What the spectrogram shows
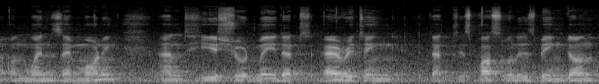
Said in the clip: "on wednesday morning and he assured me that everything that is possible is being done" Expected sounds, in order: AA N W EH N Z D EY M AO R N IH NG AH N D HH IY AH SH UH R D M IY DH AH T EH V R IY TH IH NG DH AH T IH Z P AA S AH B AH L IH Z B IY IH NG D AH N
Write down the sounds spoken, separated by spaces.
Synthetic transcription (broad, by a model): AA N W EH N Z D EY M AO R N IH NG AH N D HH IY AH SH UH R D M IY DH AH T EH V R IY TH IH NG DH AH T IH Z P AA S AH B AH L IH Z B IY IH NG D AH N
